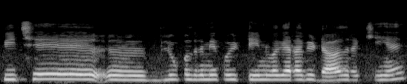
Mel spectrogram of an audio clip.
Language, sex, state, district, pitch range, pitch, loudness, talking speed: Hindi, female, Haryana, Jhajjar, 210-230 Hz, 220 Hz, -16 LUFS, 175 wpm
